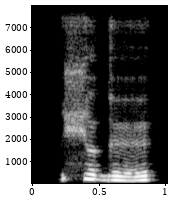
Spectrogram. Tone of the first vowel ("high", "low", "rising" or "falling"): falling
